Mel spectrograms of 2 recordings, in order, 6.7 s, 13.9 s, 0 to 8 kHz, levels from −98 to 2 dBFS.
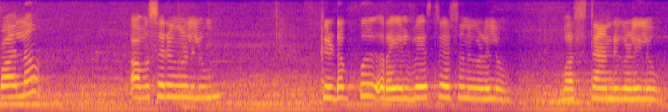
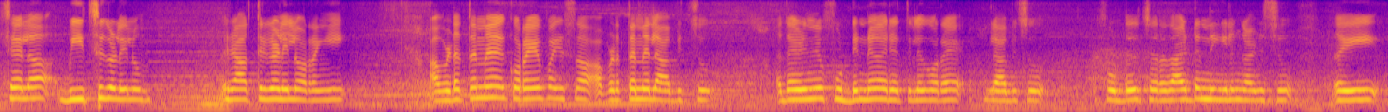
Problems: constant background noise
